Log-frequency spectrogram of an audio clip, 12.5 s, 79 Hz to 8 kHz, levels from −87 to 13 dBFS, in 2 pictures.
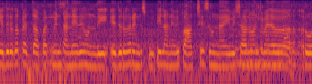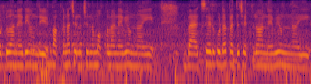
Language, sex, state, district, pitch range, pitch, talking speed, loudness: Telugu, female, Andhra Pradesh, Guntur, 215-235 Hz, 225 Hz, 135 wpm, -22 LUFS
